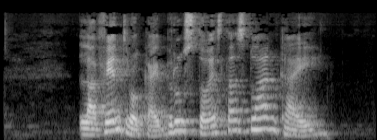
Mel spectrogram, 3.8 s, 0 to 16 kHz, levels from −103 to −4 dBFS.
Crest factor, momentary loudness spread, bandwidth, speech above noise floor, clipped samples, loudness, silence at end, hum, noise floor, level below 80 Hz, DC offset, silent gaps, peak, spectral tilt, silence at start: 20 dB; 8 LU; 11.5 kHz; 39 dB; under 0.1%; -28 LUFS; 0.5 s; none; -67 dBFS; -72 dBFS; under 0.1%; none; -10 dBFS; -3 dB/octave; 0.8 s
